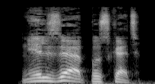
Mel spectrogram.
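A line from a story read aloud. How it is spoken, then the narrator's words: Barked. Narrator (Russian): рявкнул Хайра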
